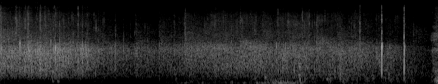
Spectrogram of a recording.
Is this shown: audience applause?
yes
